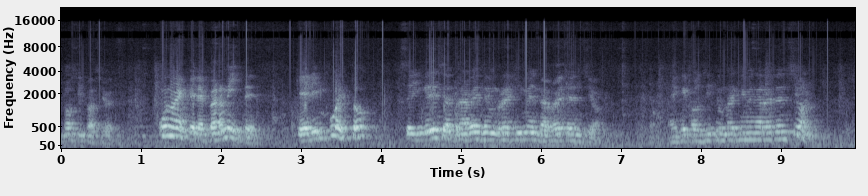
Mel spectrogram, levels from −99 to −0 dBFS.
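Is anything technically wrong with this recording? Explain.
Yes: word clock ticks run from 0.12 s to 9.92 s, a steady tick roughly every 20 ms. The receiver's clock drifts around a thousand parts per million, slipping one sample each time.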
